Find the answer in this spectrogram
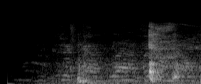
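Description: A man coughing on a lungful of marijuana smoke, with the sharpest cough about one and a half seconds in.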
